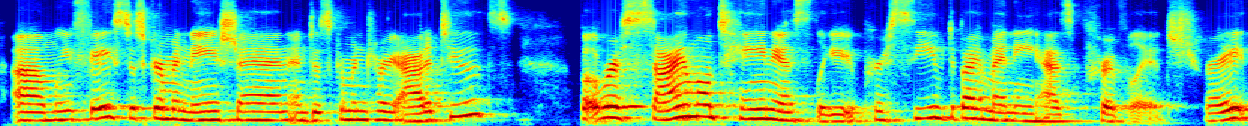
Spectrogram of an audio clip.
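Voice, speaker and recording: Woman co-hosting a discussion webinar. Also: medium pitch. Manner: plain conversational, addresses the audience directly. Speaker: co-host of a student webinar. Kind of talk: presenting a discussion talk.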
